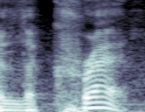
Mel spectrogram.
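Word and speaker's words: La Crete: street or lacret pronounce in French and it's a town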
